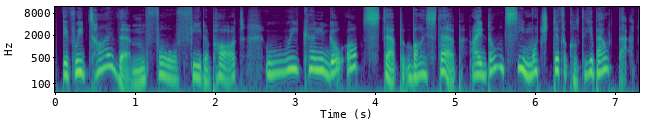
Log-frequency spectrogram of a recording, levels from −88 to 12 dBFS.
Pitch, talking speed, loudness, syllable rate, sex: 180 Hz, 170 wpm, -19 LUFS, 3.9 syllables/s, male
